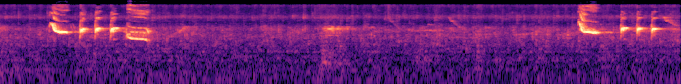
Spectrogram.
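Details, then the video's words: Orange-headed thrush morning song, played as therapy to get silent birds singing: two bursts of rapid, high whistled notes, each a downward slur then three or four quick sharp chirps, about five seconds apart, with a faint soft note between. "terapi burung anis merah macet di pagi hari biar cepat ngplong"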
